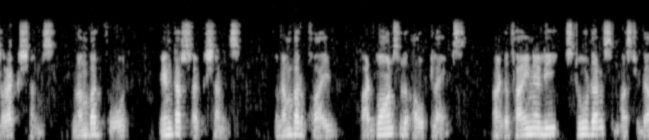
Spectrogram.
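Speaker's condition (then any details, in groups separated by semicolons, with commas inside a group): No condition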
